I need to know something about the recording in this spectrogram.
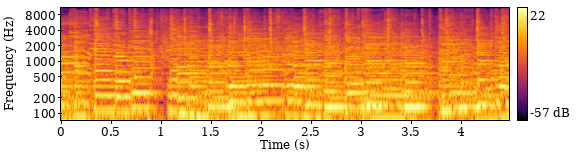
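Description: Instrumental passage of a live Argentine chacarera: acoustic guitars strumming with accordion, over a steady beat of hand claps.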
